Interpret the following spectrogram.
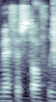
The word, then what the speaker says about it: Mephistopheles: how the fuck was I able to pronounce it that time? Mephistopheles.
